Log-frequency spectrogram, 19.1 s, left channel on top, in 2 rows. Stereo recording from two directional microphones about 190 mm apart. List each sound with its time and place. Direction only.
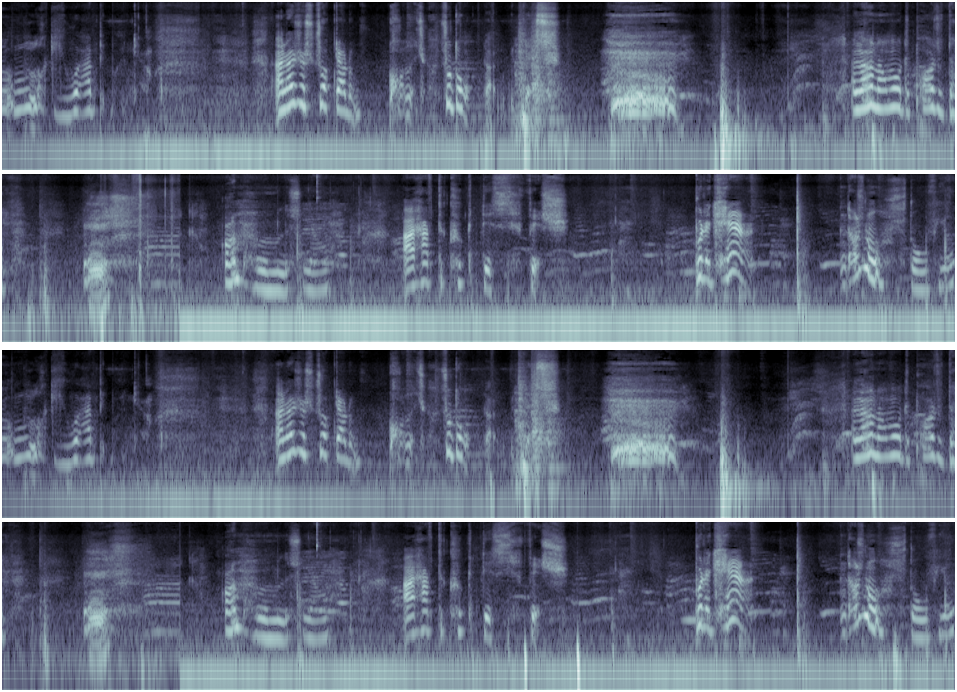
0.0 s speech: 15° left (ahead or behind)
1.6 s a sound: 10° left (ahead or behind)
2.5 s a woman's voice: 25° left (ahead or behind)
5.4 s gasp: 20° left (ahead or behind)
8.4 s a woman's voice: 25° left (ahead or behind)
10.3 s sneeze: centre (ahead or behind)
11.7 s speech: 5° left (ahead or behind)
13.5 s speech: 15° left (ahead or behind)
16.4 s speech: 5° left (ahead or behind)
